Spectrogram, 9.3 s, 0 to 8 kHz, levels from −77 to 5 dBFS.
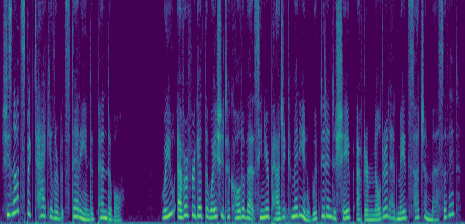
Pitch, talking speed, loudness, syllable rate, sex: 245 Hz, 225 wpm, -20 LUFS, 6.3 syllables/s, female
